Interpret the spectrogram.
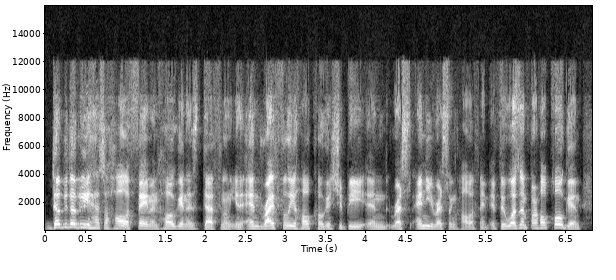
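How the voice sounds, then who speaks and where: A man who is a guest on a podcast, talking in a casual, animated way and laughing often. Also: a little high, fast.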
